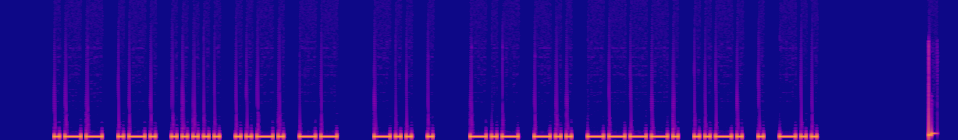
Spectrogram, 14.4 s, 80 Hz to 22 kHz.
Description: Morse code, heard as a keyed tone, about 15 wpm, 700 Hz. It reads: WR5FM DE KD9FED
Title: USA Callsign DE Callsign 15wpm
